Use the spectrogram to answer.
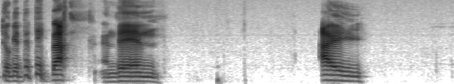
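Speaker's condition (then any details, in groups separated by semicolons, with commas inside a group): Cerebral palsy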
